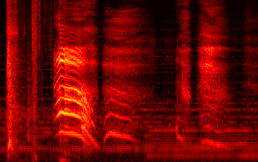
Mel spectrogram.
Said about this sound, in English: The Amazon sank to her knees, gasping in disbelief.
